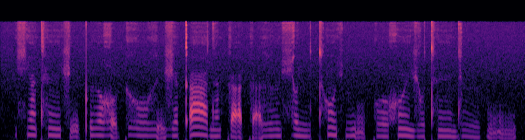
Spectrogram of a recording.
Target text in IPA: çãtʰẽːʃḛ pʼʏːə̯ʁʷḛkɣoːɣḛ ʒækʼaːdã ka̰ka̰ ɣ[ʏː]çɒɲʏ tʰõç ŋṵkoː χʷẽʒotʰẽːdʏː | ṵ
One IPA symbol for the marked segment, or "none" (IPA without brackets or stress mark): ʏː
